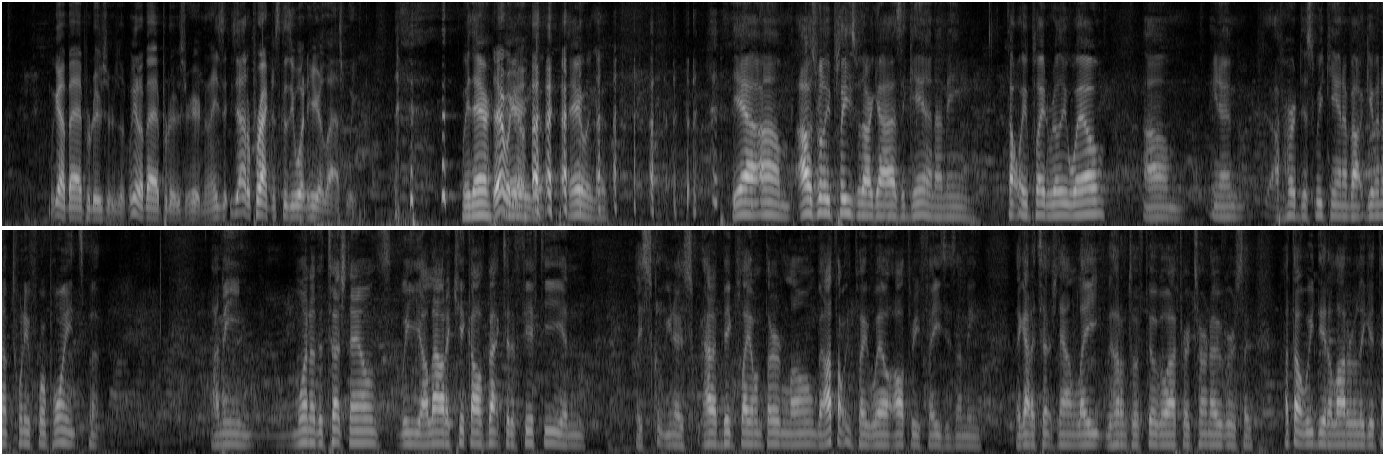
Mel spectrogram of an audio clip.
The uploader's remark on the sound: Live from Natty Greene's in Greensboro every Monday night 730pm in season.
